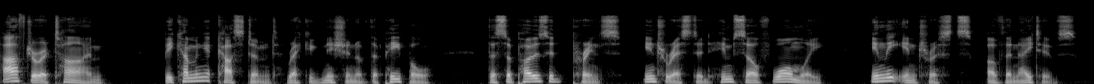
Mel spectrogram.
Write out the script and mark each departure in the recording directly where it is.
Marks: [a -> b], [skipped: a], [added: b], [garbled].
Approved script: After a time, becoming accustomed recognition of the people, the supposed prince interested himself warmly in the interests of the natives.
After a time, becoming accustomed recognition of the people, the supposed prince interested himself warmly in the interests of the natives.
